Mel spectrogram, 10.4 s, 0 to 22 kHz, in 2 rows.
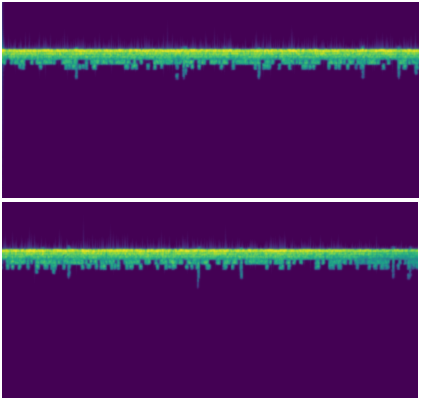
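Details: Conehead katydid (애매부리), 2020: a sustained, thin, high-pitched buzzing drone at an unchanging pitch. It fades slightly toward the end, and no other animals or noises are heard.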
